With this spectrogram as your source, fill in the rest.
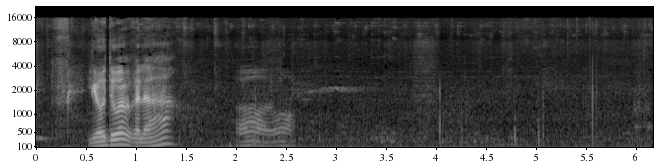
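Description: A flock of pigeons flaps its wings overhead.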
